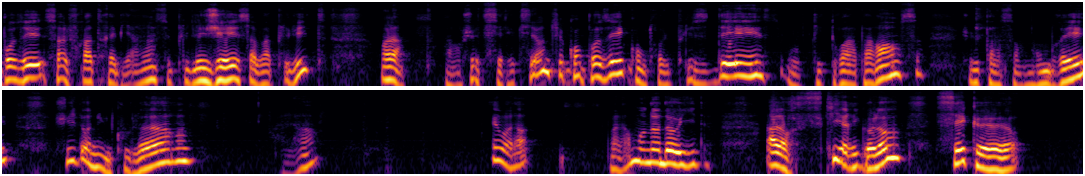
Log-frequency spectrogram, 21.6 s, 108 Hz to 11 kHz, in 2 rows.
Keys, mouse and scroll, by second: 1.2-3.0 drag, 3.1-4.1 drag, 4.9 click, 6.4 ctrl+d, 9.0 click, 10.0 click, 11.2 click, 12.6 click, 13.5 click, 14.5 click, 15.0 click, 15.5-17.0 drag, 17.1-18.5 drag, 18.7 scroll up 1, 19.1-19.7 right drag, 19.7-21.6 drag.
